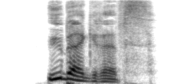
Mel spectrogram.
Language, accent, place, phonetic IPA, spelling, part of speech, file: German, Germany, Berlin, [ˈyːbɐˌɡʁɪfs], Übergriffs, noun, De-Übergriffs.ogg
- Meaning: genitive singular of Übergriff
